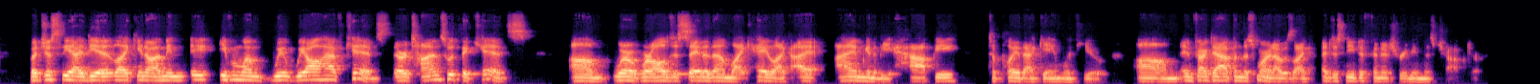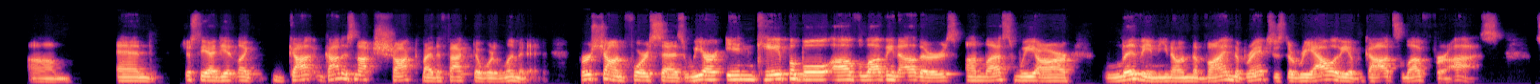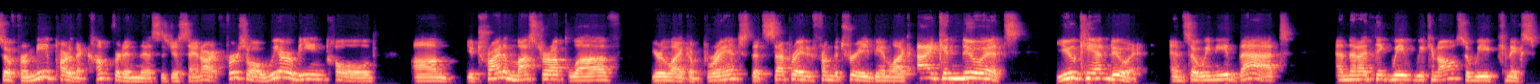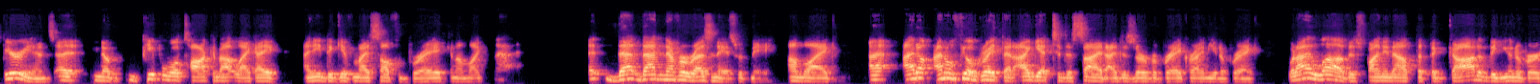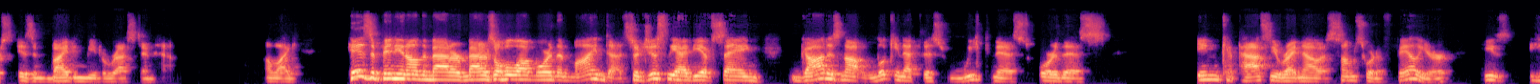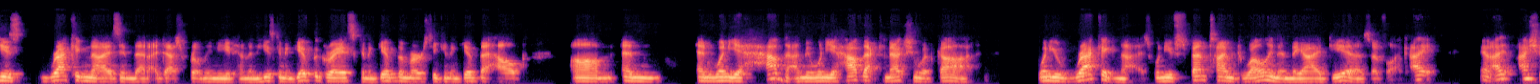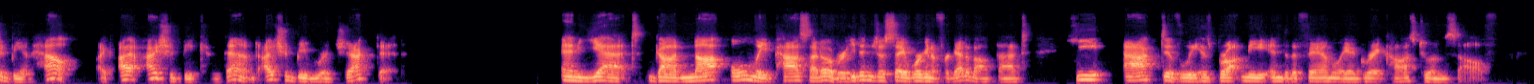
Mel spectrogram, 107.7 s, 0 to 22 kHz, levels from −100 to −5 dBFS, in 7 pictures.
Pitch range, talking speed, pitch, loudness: 115-155 Hz, 210 wpm, 130 Hz, -19 LUFS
